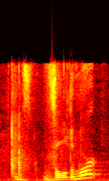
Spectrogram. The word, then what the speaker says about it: Voldemort: heard this one before Voldemort is it do you pronounce it - you're not I just did and you're not supposed to you're not supposed to pronounce the T no more old Harry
